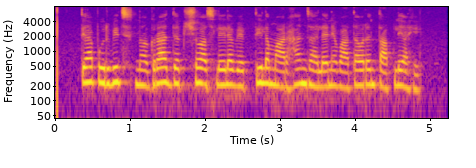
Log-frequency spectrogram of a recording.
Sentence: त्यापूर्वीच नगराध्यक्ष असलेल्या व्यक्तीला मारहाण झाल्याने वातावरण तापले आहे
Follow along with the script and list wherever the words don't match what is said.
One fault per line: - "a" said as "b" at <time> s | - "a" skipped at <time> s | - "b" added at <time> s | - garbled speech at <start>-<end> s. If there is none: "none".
none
